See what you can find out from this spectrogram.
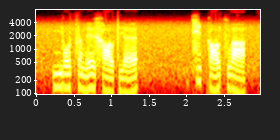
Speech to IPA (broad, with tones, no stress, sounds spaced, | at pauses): m j o˨˦ ʊ̯ t͡s ə˨˩ n e˥˨ ɪ̯ x ɑ˨˩ ʊ̯ t̪ j ɛ˨˦ | t͡ɕ i˦ k ɑ˨˦ ʊ̯ t͡s w ä˨˩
